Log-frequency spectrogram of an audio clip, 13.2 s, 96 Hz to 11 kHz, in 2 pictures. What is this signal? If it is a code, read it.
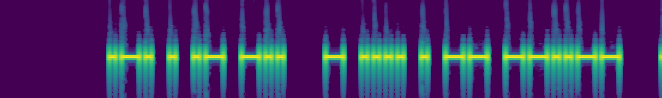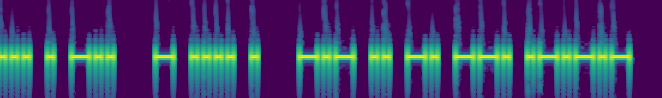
Morse code, heard as a keyed tone, about 21 wpm, 700 Hz. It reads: READ THEM, SED THE KING.
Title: Sentences from Top 400 Words and Abbreviations 20wpm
